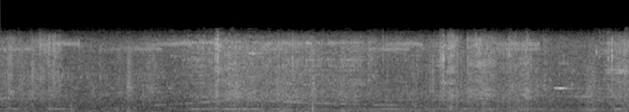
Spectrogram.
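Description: Distant electric narrow-gauge freight train approaching: a steady low rumble with a faint hum, growing a little louder about two seconds in.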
